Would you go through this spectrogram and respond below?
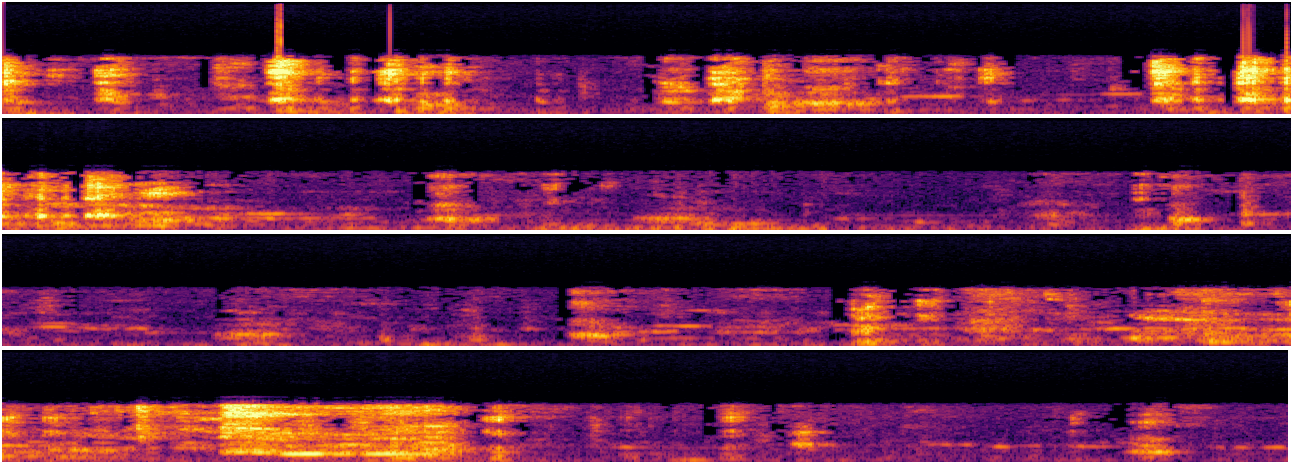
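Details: Sow that escaped again on a pig farm, captured by a surveillance camera; rapid irregular grunting, about three pulses a second, with a louder sustained rough stretch near the end amid knocking and rustling.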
